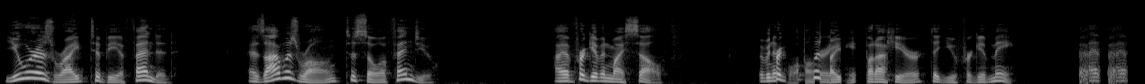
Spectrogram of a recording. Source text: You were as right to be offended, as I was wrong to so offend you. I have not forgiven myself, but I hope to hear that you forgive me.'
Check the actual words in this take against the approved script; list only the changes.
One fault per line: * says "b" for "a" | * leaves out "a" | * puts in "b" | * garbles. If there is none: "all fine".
* leaves out "not"
* garbles
* leaves out "hope to"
